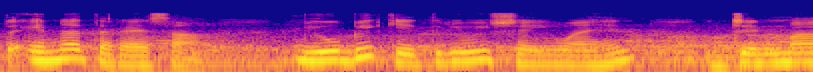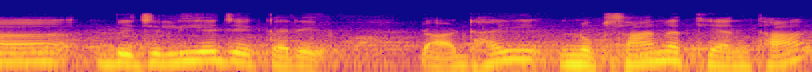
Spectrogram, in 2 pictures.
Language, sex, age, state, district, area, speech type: Sindhi, female, 60+, Delhi, South Delhi, urban, spontaneous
